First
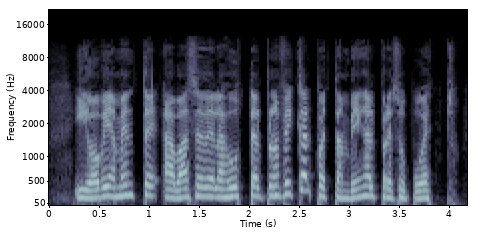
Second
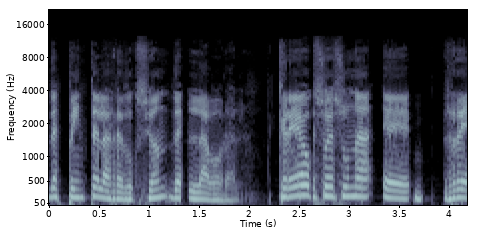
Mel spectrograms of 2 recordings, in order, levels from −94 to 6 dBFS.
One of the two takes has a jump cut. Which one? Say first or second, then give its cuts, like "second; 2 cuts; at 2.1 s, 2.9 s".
second; 2 cuts; at 1.3 s, 2.6 s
